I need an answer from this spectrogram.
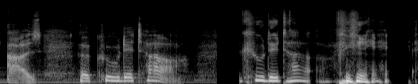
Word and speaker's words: coup d'état: The P to coup is silent, so is the T to état. Un coup d'état, but in English it is usually pronounced as a coup d'état.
